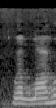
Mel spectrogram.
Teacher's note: لام لفظ الجلالة مفخم لأن سبقه فتح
